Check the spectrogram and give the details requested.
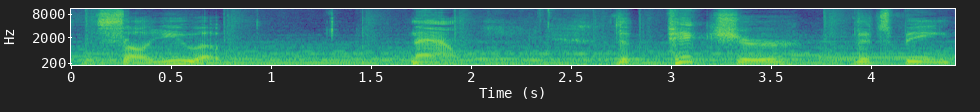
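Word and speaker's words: σαλεύω: So many people will pronounce this saluo. But because there's a dip thong there with epsilon epsilon, you take the lambda and you put it with the first syllable. Okay? So it's salo.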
